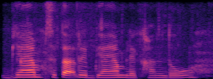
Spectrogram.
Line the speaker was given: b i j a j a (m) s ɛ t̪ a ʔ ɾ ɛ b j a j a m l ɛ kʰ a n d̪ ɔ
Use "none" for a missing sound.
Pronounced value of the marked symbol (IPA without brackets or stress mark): m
